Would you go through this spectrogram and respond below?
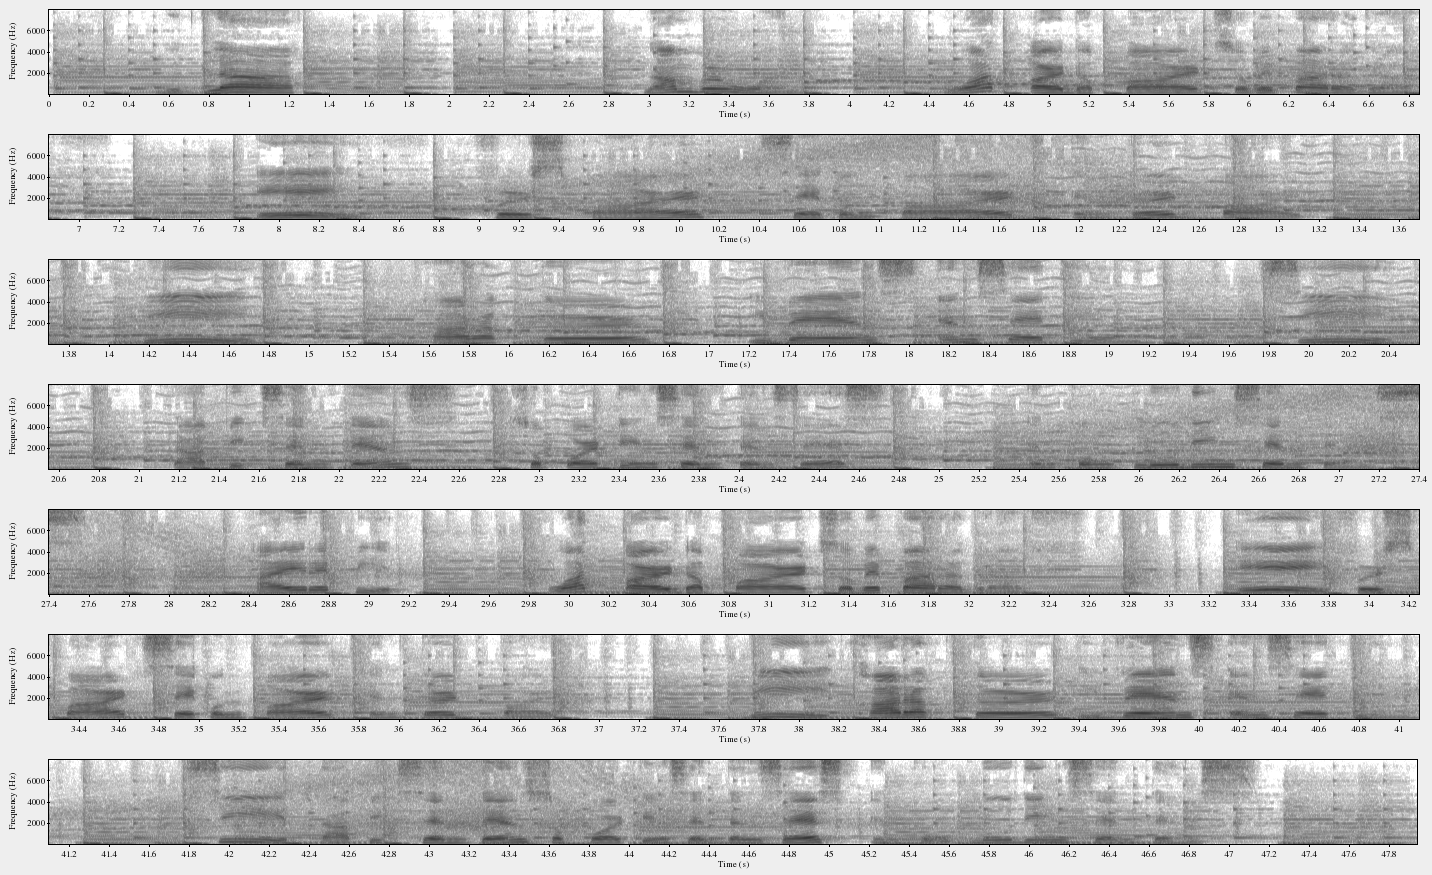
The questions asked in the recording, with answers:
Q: What are the parts of a paragraph?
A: Yes, letter C. Topic sentence, supporting sentences, and concluding sentence.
